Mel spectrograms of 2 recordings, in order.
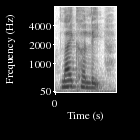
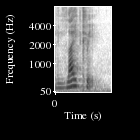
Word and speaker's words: likely: 不应该读成哒哒哒 likely，应该是 likely likely likely 两音节。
